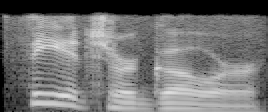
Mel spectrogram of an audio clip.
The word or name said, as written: theatergoer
